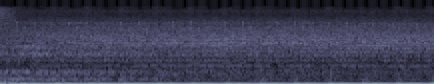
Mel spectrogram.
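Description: Drum and bass track in a drumless break: one deep, sustained sub-bass note with a fast, even throb running through it, heavy and growling enough to sound like an idling engine.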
